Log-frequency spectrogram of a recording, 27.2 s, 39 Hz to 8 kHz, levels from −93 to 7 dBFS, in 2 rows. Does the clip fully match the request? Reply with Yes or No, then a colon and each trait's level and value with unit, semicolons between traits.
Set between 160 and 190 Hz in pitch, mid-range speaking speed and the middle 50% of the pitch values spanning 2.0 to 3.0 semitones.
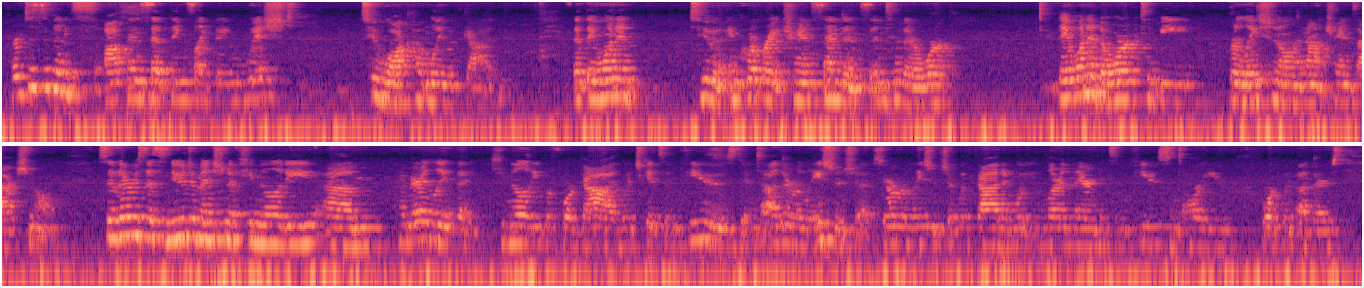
Yes: medium, 185 Hz; average, 150 wpm; average, 2.7 semitones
